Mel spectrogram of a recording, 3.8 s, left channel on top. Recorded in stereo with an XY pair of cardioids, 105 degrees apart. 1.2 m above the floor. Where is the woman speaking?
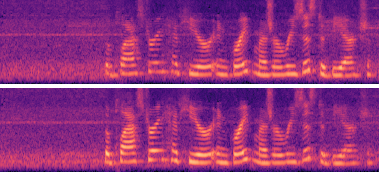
60° right, 1.2 m; by 3.7 s 50° left, 0.9 m.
